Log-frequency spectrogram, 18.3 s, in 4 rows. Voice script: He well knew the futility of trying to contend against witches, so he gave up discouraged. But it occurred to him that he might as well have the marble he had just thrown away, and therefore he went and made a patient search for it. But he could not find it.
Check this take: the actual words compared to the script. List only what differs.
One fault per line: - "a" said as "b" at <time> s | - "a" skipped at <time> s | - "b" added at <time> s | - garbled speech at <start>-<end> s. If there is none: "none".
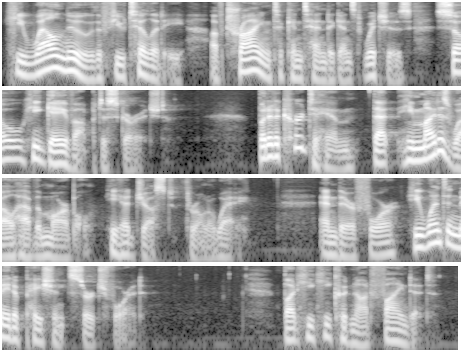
- "he" added at 16.9 s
